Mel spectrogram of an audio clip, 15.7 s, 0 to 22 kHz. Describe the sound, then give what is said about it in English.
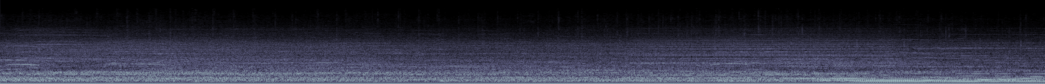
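A large crowd of St. Louis Blues hockey fans boos the Blues off the ice after a 4-0 loss, in a steady, droning roar that fills all fifteen seconds, with no clear breaks. The low, heavy rumble swells and grows louder near the end. “That is an unhappy fan base right there, booing the Blues off the ice.”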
